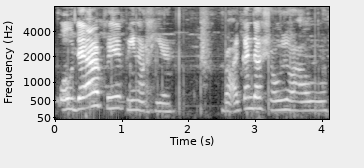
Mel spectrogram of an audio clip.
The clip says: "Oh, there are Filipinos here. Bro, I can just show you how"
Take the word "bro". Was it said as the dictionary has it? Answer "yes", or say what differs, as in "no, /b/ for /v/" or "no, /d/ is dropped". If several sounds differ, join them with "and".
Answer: no, /ɹ/ is dropped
